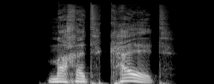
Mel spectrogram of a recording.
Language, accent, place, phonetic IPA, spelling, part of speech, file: German, Germany, Berlin, [ˌmaxət ˈkalt], machet kalt, verb, De-machet kalt.ogg
- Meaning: second-person plural subjunctive I of kaltmachen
